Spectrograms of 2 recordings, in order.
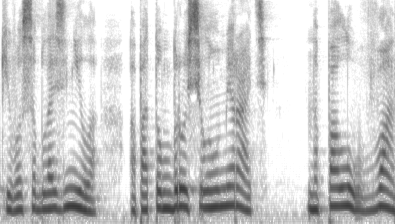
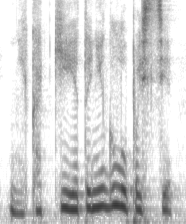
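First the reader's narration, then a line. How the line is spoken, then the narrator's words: Angry hiss. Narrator (Russian): Зло зашипела лагартианка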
